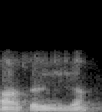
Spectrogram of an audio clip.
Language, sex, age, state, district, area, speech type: Tamil, male, 45-60, Tamil Nadu, Tenkasi, rural, conversation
